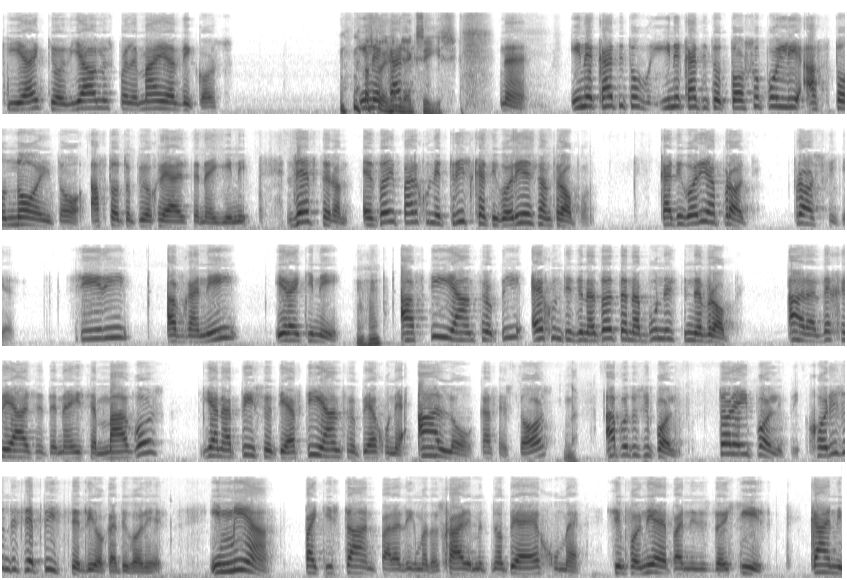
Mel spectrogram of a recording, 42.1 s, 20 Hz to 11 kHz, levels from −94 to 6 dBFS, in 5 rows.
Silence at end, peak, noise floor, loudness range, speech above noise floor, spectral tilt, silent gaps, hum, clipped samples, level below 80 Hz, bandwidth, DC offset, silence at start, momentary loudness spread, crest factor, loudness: 0 s; -8 dBFS; -66 dBFS; 2 LU; 44 dB; -5.5 dB/octave; none; none; under 0.1%; -56 dBFS; 8 kHz; under 0.1%; 0.05 s; 8 LU; 16 dB; -23 LUFS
